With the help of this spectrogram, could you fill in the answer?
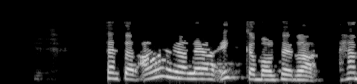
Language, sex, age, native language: Icelandic, female, 11, Icelandic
